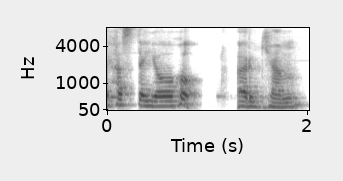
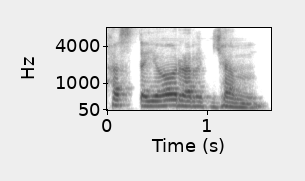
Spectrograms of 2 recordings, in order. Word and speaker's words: Hastayor Arghyam: And again, with Hastayor Arghyam, a lot of people will say Hastayoho Arghyam. They'll break it apart. If you were to combine it, that's when it's Hastayor Arghyam.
